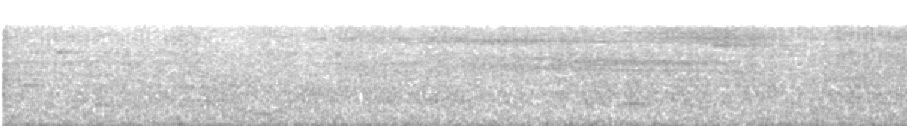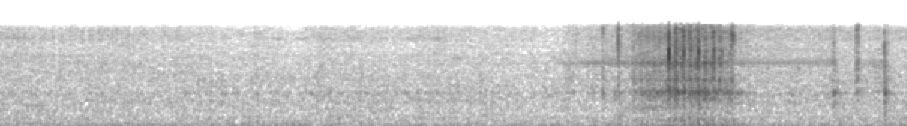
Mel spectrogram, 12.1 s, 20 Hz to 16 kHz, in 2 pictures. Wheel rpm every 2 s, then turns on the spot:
0, 0, 0, 0, 10, 20.
10-12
